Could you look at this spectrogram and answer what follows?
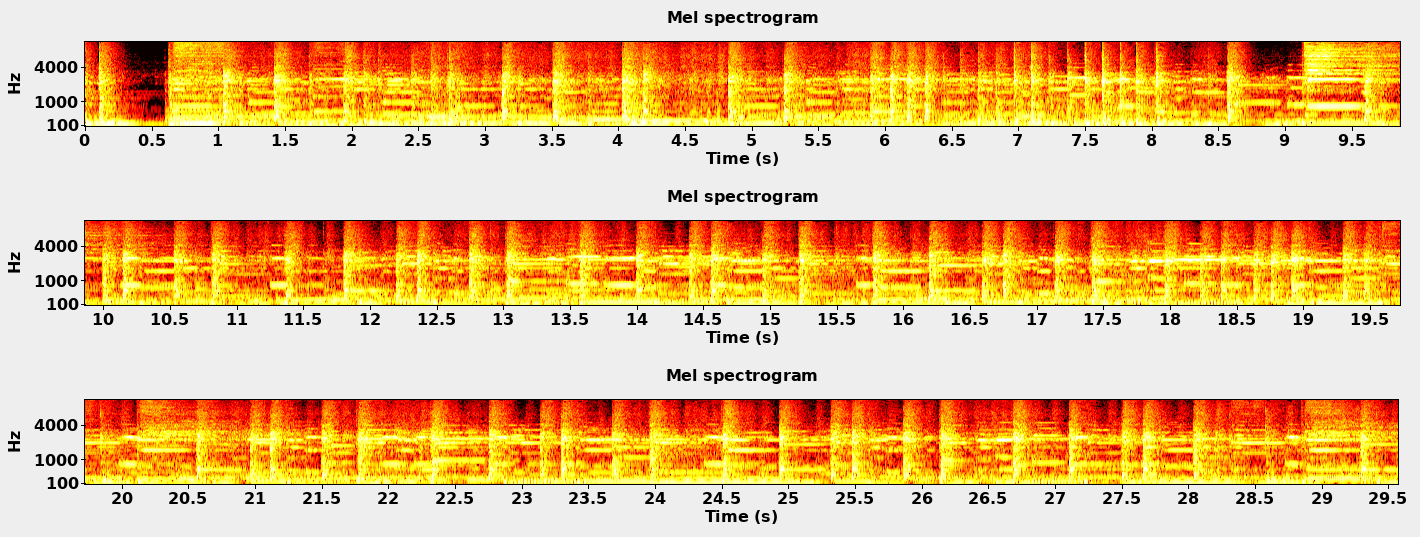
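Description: Live Congolese seben groove from a band of drum kit, congas, bass guitar, keys, and rhythm and lead electric guitars. A busy bass line and drums drive a fast dance beat under bright guitar lines, and the cymbals drop out briefly about nine seconds in.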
